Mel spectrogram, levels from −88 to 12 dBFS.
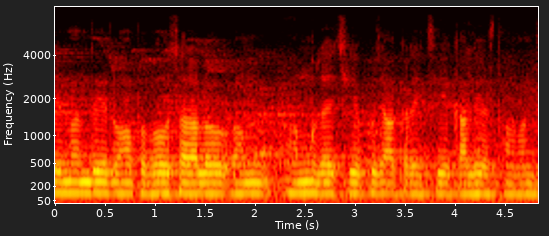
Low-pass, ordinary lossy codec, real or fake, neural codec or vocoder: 7.2 kHz; none; real; none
